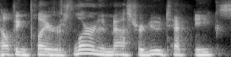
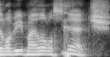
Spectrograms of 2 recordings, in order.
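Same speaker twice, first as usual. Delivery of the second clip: ordinary delivery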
